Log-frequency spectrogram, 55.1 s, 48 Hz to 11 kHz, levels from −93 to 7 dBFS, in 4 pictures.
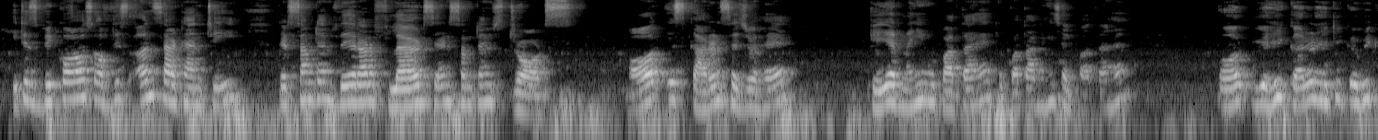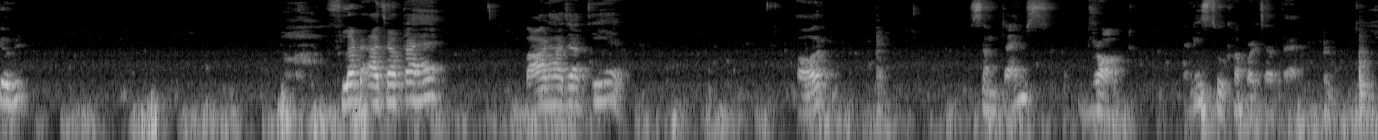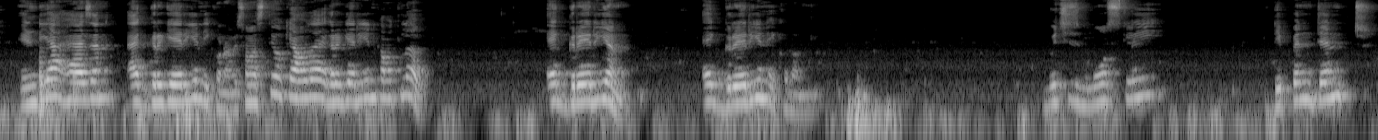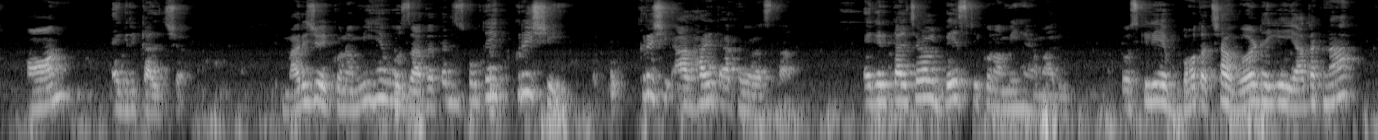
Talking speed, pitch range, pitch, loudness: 110 wpm, 155-220 Hz, 200 Hz, -26 LUFS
